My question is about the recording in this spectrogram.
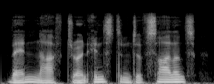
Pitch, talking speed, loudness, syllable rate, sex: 100 Hz, 170 wpm, -18 LUFS, 5.4 syllables/s, male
